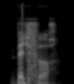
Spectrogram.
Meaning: Belfort (a city and commune, the prefecture of Territoire de Belfort department, Bourgogne-Franche-Comté, France)
- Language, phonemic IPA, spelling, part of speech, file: French, /bɛl.fɔʁ/, Belfort, proper noun, LL-Q150 (fra)-Belfort.wav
